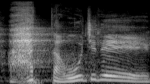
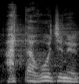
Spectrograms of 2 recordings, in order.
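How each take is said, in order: First: Loud, delighted Jeolla-dialect exclamation from the mother. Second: Jeolla dialect mother. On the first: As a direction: burst out "아따" like a proud Jeolla mother. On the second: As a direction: say "아따, 오지네" gently as a doting Jeolla mother. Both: Retold or imitated. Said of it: "전라도 말로 그대로 우리 어머니 흉내를 내볼게요".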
